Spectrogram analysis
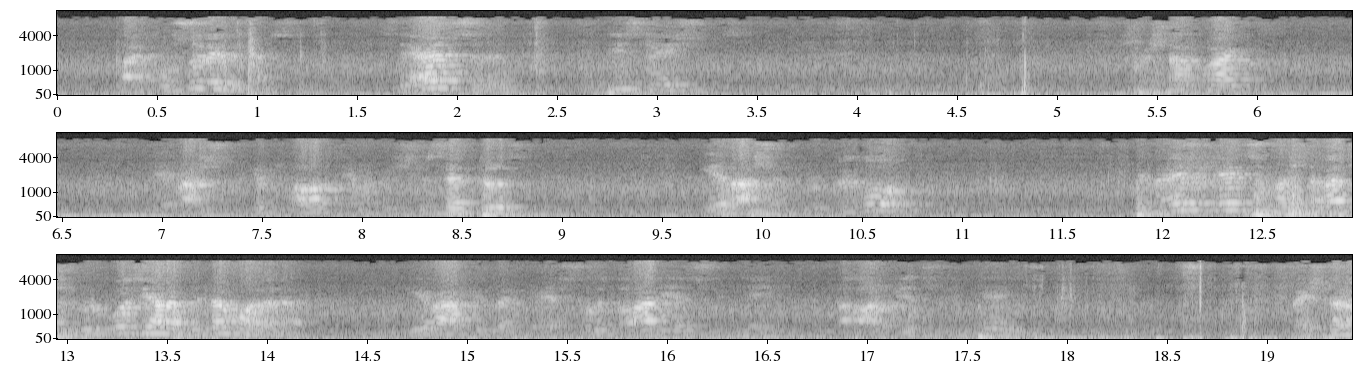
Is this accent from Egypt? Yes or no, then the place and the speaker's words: yes; Egypt; اتربى في احضاننا في مصر الحبيبه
